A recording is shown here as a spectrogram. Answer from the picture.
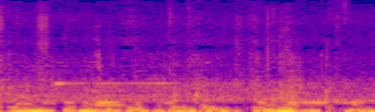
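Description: Uneven low rumble of a car driving slowly along a rough, narrow concrete lane, heard from inside the cabin.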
